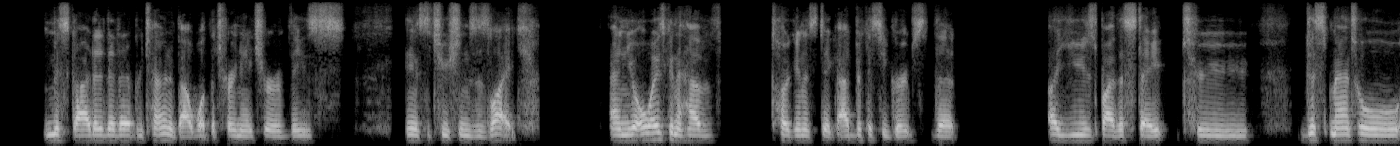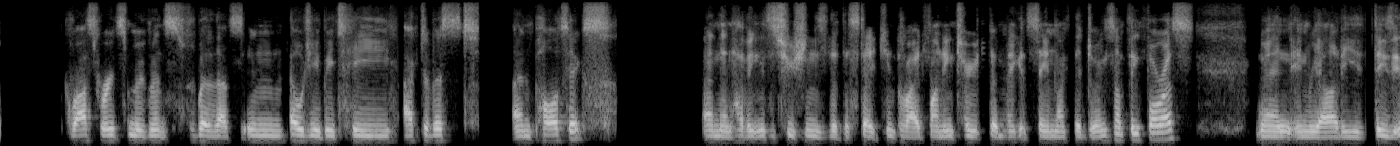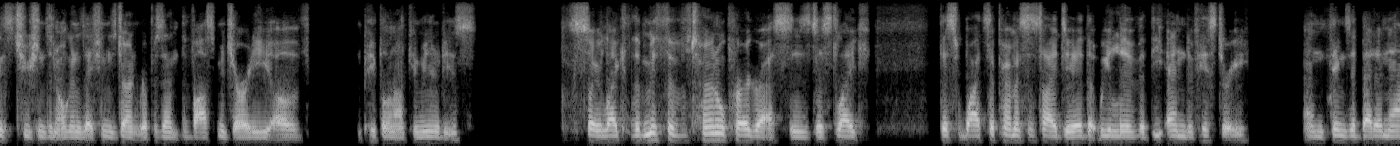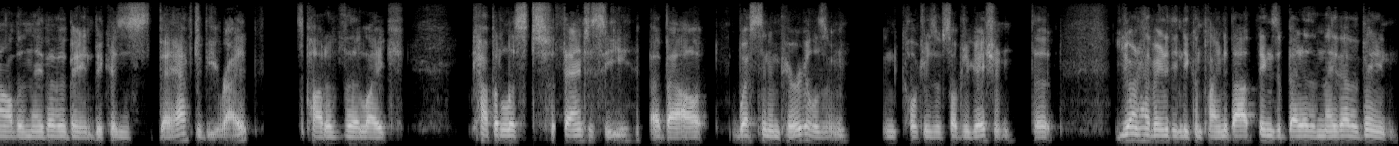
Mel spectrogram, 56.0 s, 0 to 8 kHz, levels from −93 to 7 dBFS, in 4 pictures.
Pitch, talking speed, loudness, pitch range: 110 Hz, 155 wpm, -22 LUFS, 105-120 Hz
